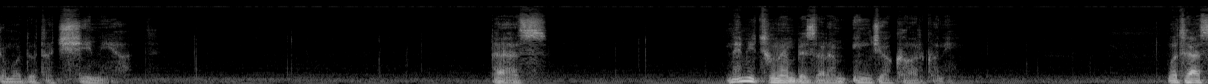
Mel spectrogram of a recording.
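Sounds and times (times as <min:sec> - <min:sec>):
man speaking: 0:00.0 - 0:01.6, 0:04.9 - 0:05.6, 0:07.2 - 0:09.7, 0:11.6 - 0:12.0
faint steady low hum: 0:00.0 - 0:12.0
soft ticks: 0:01.5 - 0:04.8, 0:05.5 - 0:07.2, 0:09.7 - 0:11.7.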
